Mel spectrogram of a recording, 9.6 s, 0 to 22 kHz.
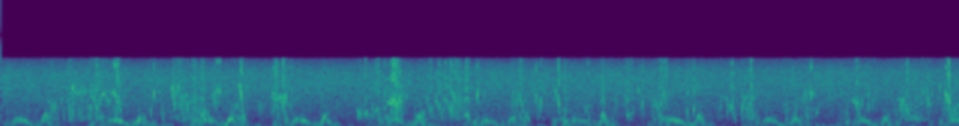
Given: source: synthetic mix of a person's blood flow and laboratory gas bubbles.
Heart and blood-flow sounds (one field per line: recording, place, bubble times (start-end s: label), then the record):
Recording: Doppler ultrasound of blood flow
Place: precordium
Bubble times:
0.44-1.24 s: bubbles
1.47-2.23 s: bubbles
2.30-2.49 s: bubbles
2.57-2.62 s: bubbles
2.69-2.95 s: bubbles
3.54-4.84 s: bubbles
5.08-5.44 s: bubbles
5.50-5.79 s: bubbles
5.81-5.91 s: bubbles
5.96-6.44 s: bubbles
6.47-6.72 s: bubbles
6.83-6.97 s: bubbles
7.17-7.59 s: bubbles
7.80-8.19 s: bubbles
8.40-8.76 s: bubbles
8.92-9.60 s: bubbles
From the record:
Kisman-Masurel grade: 342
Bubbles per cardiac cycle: rolling drumbeat, 9 or more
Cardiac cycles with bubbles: 100%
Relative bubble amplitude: moderate (0.250 to 0.450)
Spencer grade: 3 (all of the cardiac periods contain showers or single bubble signals, but not dominating or overriding the cardiac motion signals)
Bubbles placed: anywhere in the cardiac cycle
